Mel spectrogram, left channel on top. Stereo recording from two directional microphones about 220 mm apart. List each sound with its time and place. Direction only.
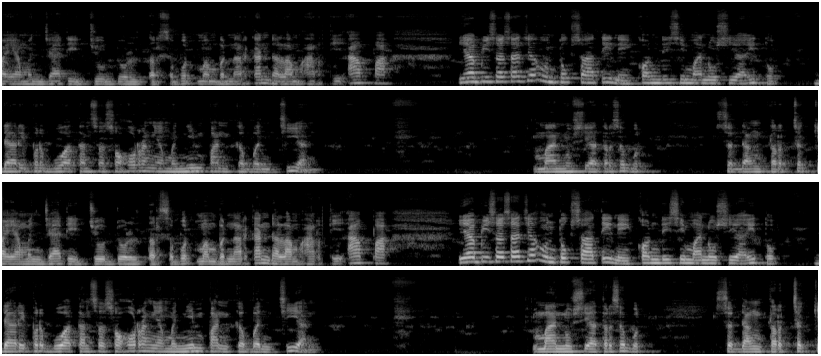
0.0 s speech: 45° right (ahead or behind)
13.5 s speech: 45° right (ahead or behind)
